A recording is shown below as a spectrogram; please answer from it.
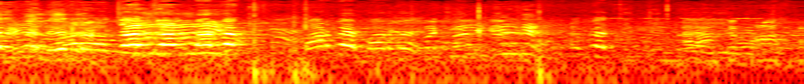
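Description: Several people talking and calling out at once, overlapping chatter with no clear words, loudest in the first second and a half.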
